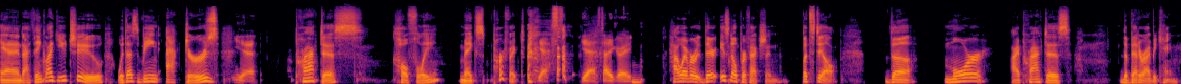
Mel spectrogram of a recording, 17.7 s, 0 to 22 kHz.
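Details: 49-year-old man who stutters and reports severe blocks with eyes closing and breathing stopping; part-word and whole-word repetitions; stuttering.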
